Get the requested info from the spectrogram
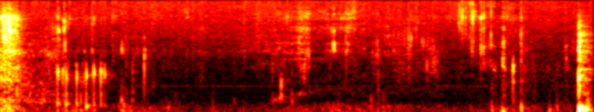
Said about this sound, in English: Give me one second. I got a sip here. I'm getting dry quick.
